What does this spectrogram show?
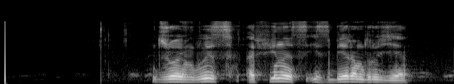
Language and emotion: Russian, neutral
